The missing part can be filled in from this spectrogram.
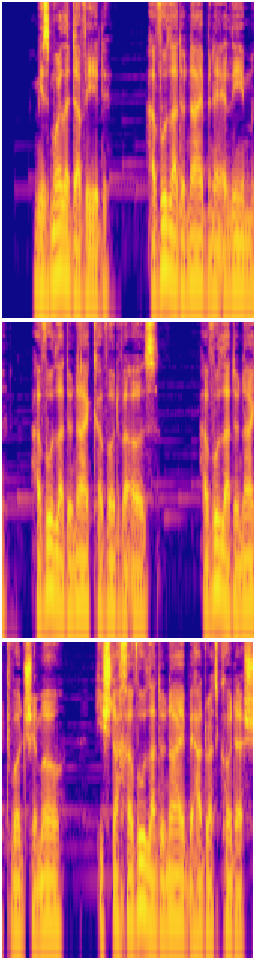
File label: poetry and prayer psalm hebrew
